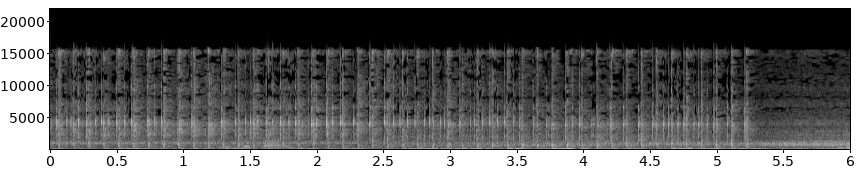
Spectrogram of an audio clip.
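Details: Portable electromagnetic digital shockwave therapy device (SW18, touch screen, 10 treatment areas incl. elbow, knee, shoulder, hip, ED, foot) running after energy and frequency set: rapid steady mechanical tapping with motor-like buzz, stopping near the end.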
